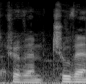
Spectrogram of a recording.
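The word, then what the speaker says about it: Trouvère: How long is your season performing as Trouvere Minstrels? Am I saying it right? You do. It's beautiful pronunciation, if I may say so.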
